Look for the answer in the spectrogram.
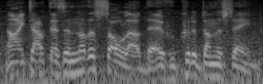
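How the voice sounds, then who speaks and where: An actor playing a proud, jovial living warrior jar in a video game, speaking in a grandiose, old-fashioned heroic manner. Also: male voice, medium pitch, expressive, fast talker, noisy background, natural voice. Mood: hearty, admiring. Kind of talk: video game character dialogue.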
